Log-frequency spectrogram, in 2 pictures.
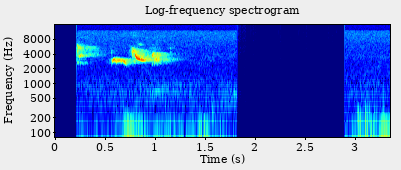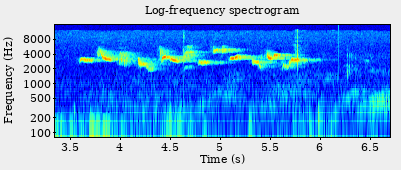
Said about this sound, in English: it's literally just me walking around and seeing what birds I can hear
